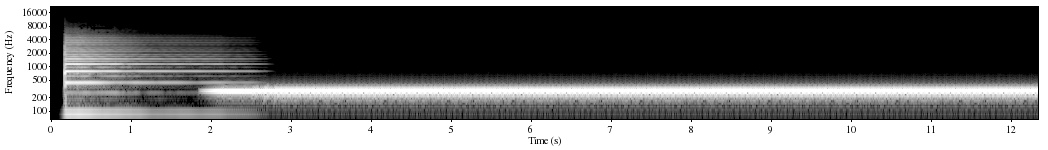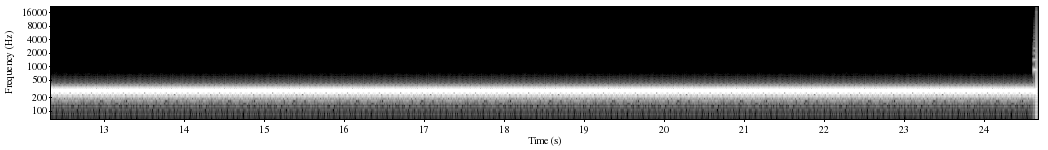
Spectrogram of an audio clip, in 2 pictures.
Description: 🔍This forbidden solfeggio frequency (285Hz) is like Ctrl+Z for your cells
